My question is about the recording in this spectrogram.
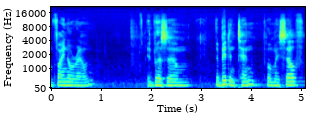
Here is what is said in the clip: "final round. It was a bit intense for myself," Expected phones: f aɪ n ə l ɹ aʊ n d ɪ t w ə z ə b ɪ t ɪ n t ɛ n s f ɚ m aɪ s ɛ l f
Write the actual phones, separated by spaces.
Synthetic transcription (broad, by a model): f aɪ n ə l ɹ aʊ n d ɪ t w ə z ə b ɪ t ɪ n t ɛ n f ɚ m aɪ s ɛ l f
